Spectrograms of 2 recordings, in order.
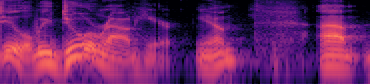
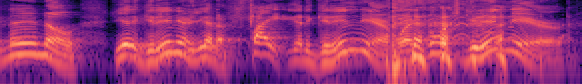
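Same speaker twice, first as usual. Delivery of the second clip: much higher, louder urging with a laugh; pushy client; 9 semitones higher, 8 dB louder, faster than usual. Retold or imitated. Argentinian client urging Marcus to fight, high loud laughing urging. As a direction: egg him on to fight. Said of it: "He's like".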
